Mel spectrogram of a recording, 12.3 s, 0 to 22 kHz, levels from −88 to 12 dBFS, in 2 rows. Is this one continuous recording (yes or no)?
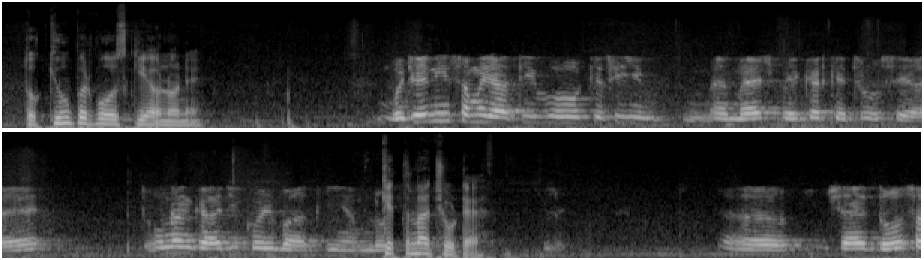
yes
